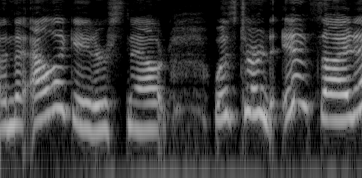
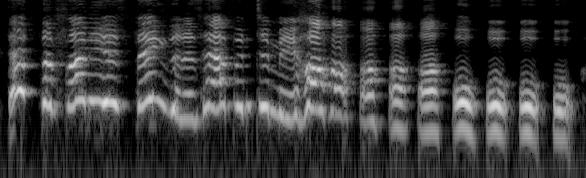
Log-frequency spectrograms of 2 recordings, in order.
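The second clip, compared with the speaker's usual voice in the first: loud, laughing through the words; 6 semitones higher, 6 dB louder than usual. Acted. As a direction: laugh helplessly while talking. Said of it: "He began to giggle".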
